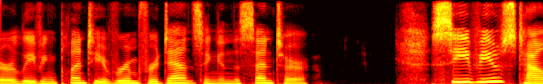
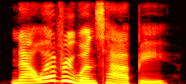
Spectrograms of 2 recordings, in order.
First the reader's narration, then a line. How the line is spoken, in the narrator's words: Fennel exclaimed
